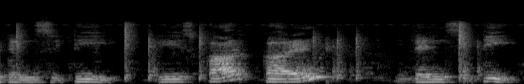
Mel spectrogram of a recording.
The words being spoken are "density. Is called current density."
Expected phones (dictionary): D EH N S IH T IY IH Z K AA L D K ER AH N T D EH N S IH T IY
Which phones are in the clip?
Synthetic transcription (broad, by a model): D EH N S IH T IY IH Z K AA D K ER AH N T D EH N S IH T IY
